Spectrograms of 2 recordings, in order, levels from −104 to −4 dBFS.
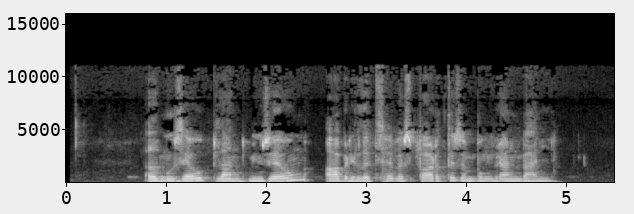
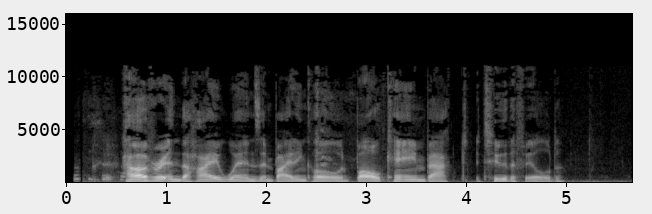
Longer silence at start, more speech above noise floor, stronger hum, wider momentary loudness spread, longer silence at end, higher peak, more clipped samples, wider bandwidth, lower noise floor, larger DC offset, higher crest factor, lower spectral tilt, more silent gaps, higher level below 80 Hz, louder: first, 0.8 s vs 0.05 s; first, 38 dB vs 29 dB; neither; second, 7 LU vs 19 LU; about the same, 0.6 s vs 0.7 s; first, -6 dBFS vs -16 dBFS; neither; about the same, 11.5 kHz vs 11.5 kHz; about the same, -62 dBFS vs -64 dBFS; neither; about the same, 20 dB vs 20 dB; second, -5 dB/octave vs -6.5 dB/octave; neither; about the same, -60 dBFS vs -62 dBFS; first, -25 LUFS vs -36 LUFS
